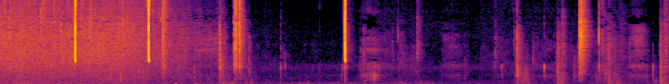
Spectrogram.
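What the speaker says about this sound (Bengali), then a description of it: "অনেক বৃষ্টি পড়তেছে, আকাশটাও কালো হয়ে গেছে" Rain falls under a dark sky, a soft patter broken by scattered sharper drops and taps, fairly quiet and uneven, with no talking.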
